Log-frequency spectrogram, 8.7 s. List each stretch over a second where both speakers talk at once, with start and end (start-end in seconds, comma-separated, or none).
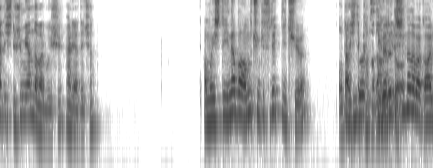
6.9-8.2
